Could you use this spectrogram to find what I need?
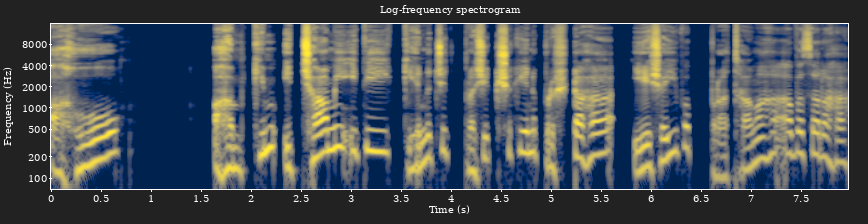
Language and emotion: Sanskrit, surprised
